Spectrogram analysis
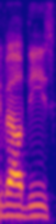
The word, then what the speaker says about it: Valdez: I say Valdez because Alaska, it's spelled Valdez, but it's Valdez, Alaska. Carl Vernon's fantastic.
